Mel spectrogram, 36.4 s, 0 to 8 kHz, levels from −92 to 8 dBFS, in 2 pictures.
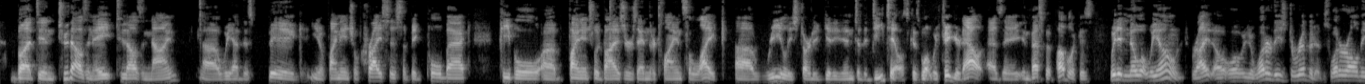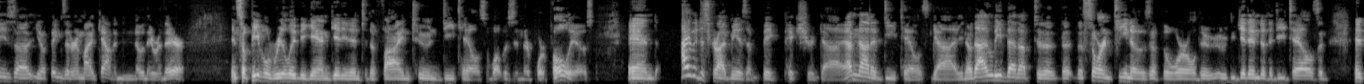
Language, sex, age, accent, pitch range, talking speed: English, male, 30-49, American, 105-125 Hz, 210 wpm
